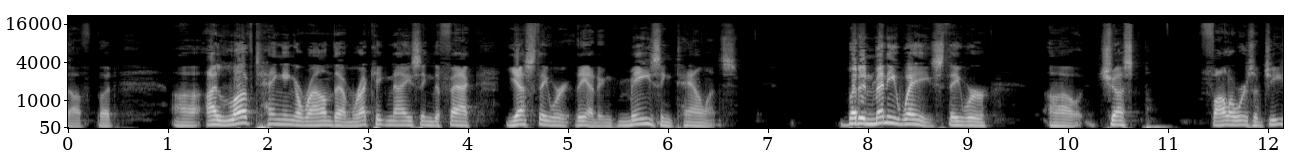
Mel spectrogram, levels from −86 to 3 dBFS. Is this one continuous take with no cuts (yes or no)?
yes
